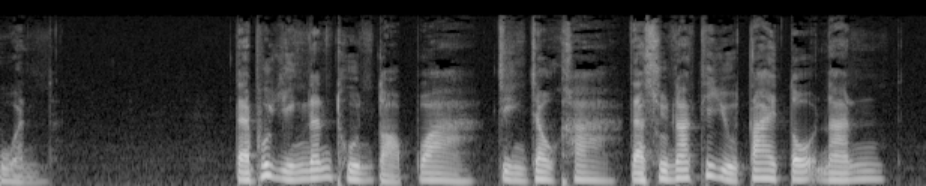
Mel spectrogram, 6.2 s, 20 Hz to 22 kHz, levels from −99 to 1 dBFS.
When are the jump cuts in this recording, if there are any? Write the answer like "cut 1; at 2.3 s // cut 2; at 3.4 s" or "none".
cut 1; at 3.2 s // cut 2; at 4.1 s

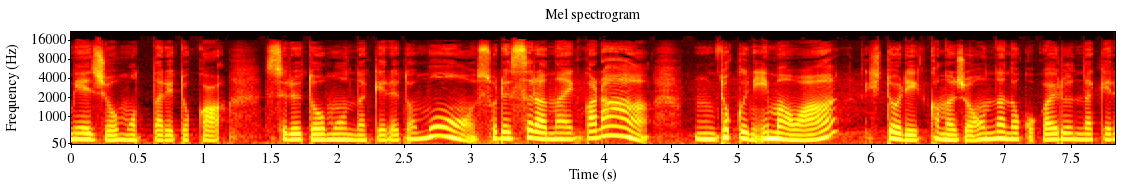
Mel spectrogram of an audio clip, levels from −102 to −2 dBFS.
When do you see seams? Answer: cut 1; at 4.6 s // cut 2; at 5.9 s

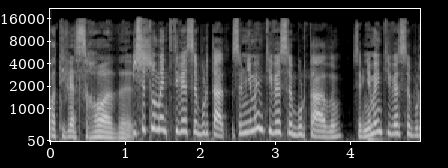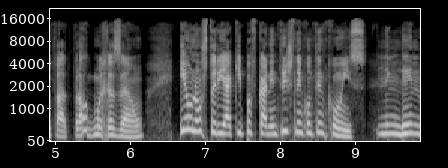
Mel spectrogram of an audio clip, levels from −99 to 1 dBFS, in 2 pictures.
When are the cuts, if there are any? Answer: cut 1; at 3.9 s

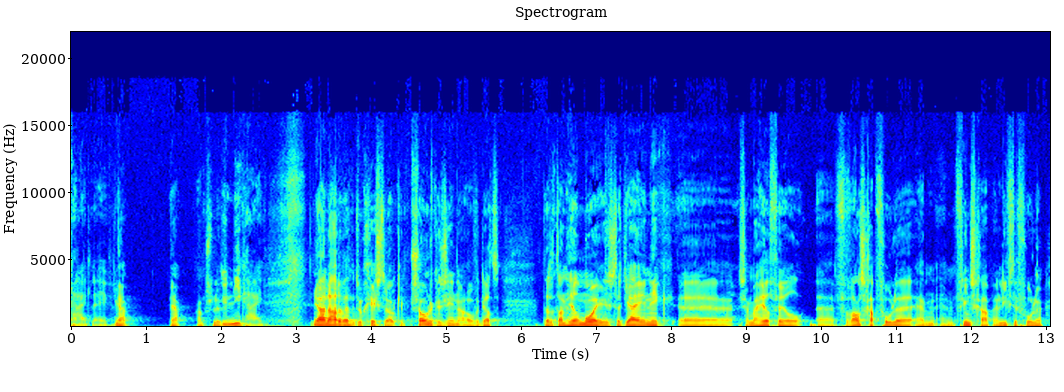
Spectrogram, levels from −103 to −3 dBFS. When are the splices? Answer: none

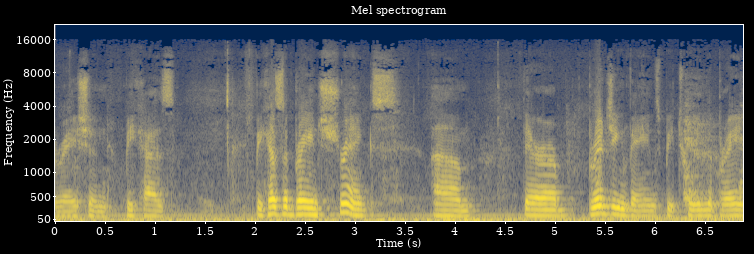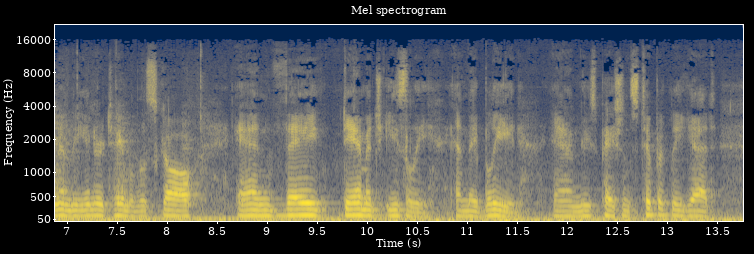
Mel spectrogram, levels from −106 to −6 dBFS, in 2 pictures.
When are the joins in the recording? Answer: none

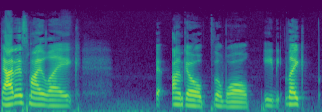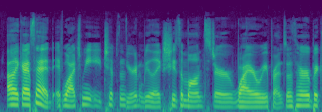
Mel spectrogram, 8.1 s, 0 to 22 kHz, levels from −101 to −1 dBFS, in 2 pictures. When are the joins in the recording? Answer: cut 1; at 2.3 s // cut 2; at 2.6 s // cut 3; at 3.2 s // cut 4; at 4.4 s // cut 5; at 4.8 s // cut 6; at 5.6 s

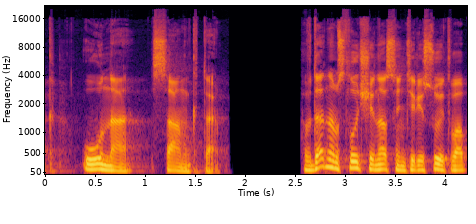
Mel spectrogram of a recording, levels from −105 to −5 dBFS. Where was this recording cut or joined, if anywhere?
cut 1; at 2.2 s

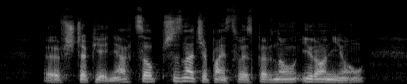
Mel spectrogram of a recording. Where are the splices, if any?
none

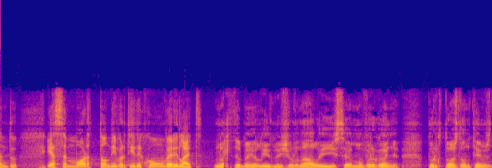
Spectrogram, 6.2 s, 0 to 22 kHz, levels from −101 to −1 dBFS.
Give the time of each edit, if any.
cut 1; at 2.8 s

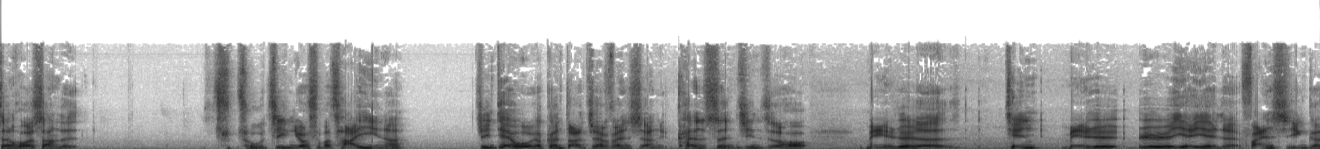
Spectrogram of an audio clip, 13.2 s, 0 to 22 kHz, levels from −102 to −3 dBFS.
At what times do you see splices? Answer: cut 1; at 4.2 s

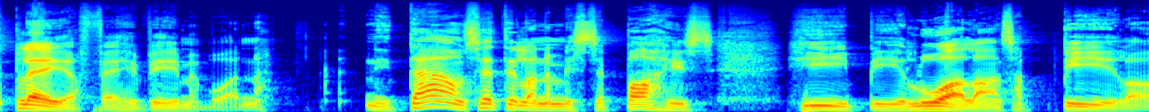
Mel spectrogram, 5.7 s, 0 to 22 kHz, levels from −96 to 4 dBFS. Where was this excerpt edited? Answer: cut 1; at 1.5 s

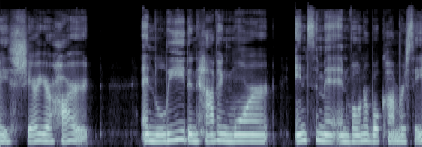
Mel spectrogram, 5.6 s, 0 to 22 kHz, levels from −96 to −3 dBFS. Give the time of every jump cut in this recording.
none

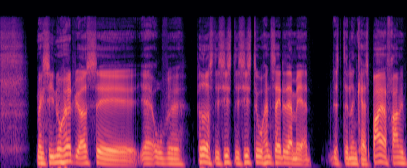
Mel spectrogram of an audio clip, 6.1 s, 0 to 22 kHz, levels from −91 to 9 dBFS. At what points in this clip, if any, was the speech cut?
cut 1; at 3.5 s // cut 2; at 5.1 s

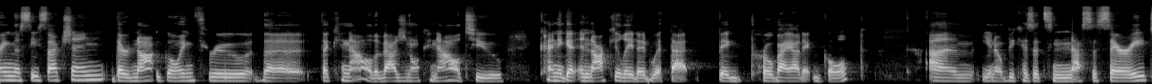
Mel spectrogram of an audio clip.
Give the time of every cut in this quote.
none

